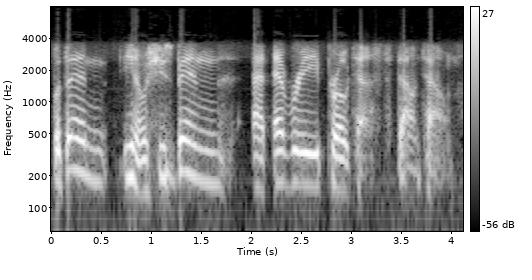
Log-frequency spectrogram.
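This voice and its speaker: A man's voice: high-pitched, measured pace, creaky, no echo. A man talking casually over a phone line on speakerphone, hesitant and full of fillers. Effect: heard over a phone line on speakerphone. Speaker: radio show call recipient.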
